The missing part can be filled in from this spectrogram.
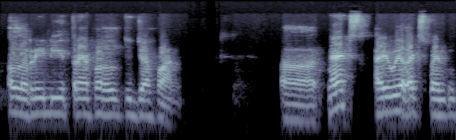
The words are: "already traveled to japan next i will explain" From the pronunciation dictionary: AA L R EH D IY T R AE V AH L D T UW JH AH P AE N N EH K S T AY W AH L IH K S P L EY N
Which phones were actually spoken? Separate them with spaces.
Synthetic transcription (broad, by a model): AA L R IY D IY T R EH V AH L T UW JH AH F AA N N EH K S T AY W AH L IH K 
